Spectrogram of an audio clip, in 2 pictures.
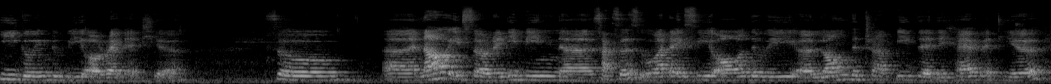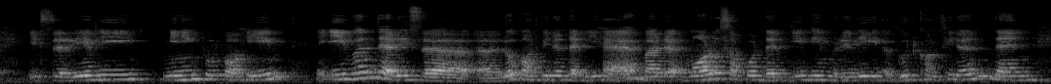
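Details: Adult woman; typical speech.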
